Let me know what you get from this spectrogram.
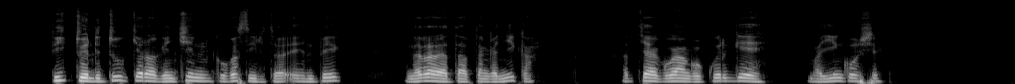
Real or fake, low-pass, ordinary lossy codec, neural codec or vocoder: real; 14.4 kHz; none; none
